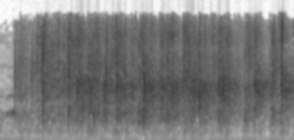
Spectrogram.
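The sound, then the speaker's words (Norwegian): An audience breaks into sustained applause, many hands clapping in a dense, crackling wash that holds steady for a few seconds with scattered sharper claps standing out. “Kan vi klappe det, eller?”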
